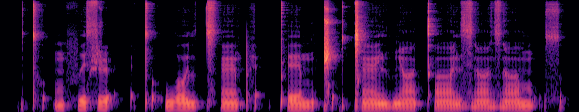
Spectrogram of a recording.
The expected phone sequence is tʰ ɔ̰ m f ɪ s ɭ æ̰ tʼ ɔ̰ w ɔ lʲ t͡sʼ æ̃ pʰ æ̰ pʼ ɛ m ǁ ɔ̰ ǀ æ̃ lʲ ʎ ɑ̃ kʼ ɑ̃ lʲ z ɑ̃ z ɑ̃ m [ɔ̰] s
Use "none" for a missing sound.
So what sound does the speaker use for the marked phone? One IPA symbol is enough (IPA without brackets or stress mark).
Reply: ɔ̰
